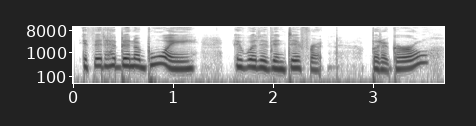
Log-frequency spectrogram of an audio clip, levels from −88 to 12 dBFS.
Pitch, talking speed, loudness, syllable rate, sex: 250 Hz, 210 wpm, -19 LUFS, 6.2 syllables/s, female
